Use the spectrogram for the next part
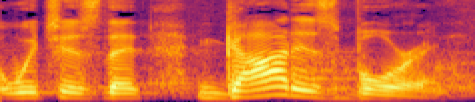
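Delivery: ordinary talk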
